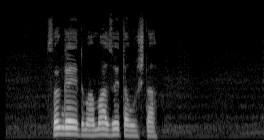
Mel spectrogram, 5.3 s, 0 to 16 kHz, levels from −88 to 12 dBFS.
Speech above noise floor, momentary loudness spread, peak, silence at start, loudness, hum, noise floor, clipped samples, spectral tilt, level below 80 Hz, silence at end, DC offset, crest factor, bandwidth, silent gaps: 44 dB; 14 LU; -8 dBFS; 0.95 s; -23 LUFS; none; -66 dBFS; under 0.1%; -7 dB/octave; -80 dBFS; 2.15 s; under 0.1%; 18 dB; 9.4 kHz; none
